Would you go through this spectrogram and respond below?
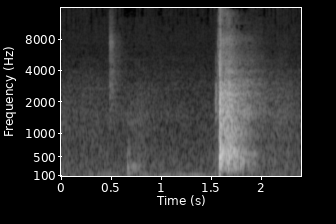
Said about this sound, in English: When you perceive the clap, there was sound. What came after that is thinking. That wasn't much of a clap, or that was a loud clap.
